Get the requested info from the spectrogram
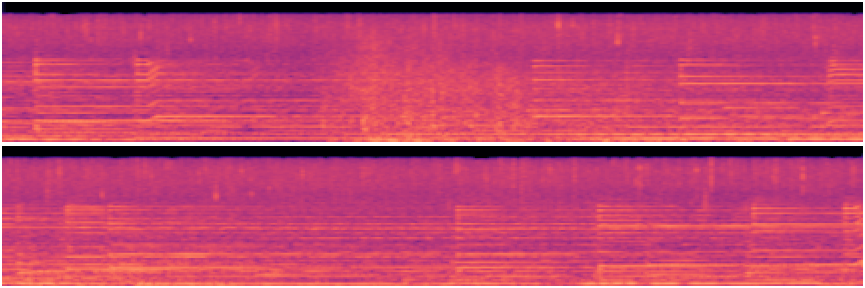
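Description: Slowed, reverb-heavy lofi remix of a Hindi film ballad, with long sustained notes over a heavy low end and a rain sound layer mixed in. About two seconds in there is a swell of noise with a deep rumble.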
